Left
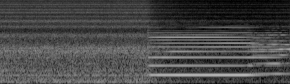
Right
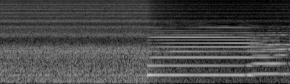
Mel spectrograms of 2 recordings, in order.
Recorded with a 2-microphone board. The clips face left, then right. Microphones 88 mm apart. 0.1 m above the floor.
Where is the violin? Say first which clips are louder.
Right 1 dB; 55° right (ahead or behind), 1.0 m.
